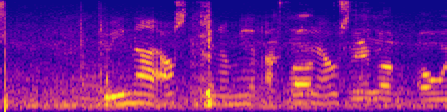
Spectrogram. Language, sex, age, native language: Icelandic, female, 12, Icelandic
